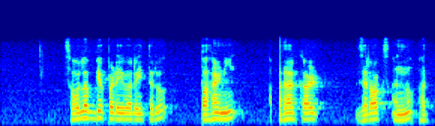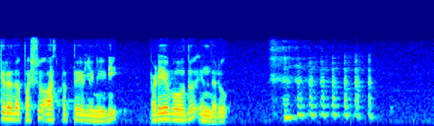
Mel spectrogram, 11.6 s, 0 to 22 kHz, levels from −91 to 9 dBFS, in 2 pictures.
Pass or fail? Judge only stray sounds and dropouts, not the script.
fail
